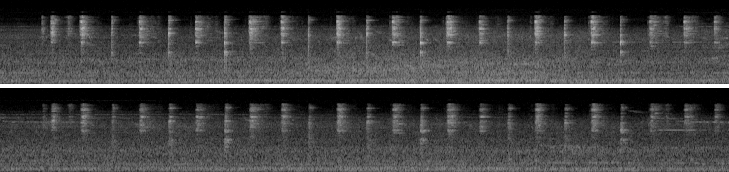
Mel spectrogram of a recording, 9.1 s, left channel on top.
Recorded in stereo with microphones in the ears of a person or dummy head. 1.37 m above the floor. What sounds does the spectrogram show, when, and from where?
0.5 s scissors: 70° left (ahead or behind), 0.9 m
